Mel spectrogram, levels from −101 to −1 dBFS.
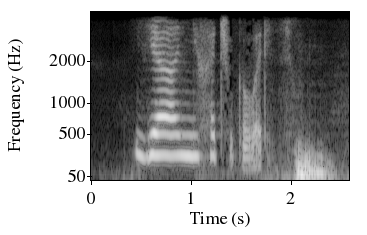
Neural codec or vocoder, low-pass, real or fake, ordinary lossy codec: codec, 16 kHz, 1 kbps, X-Codec, HuBERT features, trained on LibriSpeech; 3.6 kHz; fake; AAC, 24 kbps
